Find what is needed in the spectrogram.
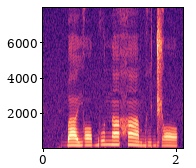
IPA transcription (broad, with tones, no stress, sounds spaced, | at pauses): ɡ͡b a˧ j ɔ˧ b u˦ n ã˦ h ã˦˨ b i˨ d͡ʒ ɔ˨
